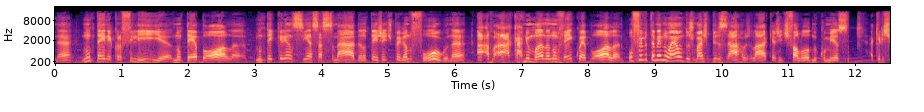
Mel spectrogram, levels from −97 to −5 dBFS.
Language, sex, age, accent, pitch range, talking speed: Portuguese, male, 20-39, Brazilian, 150-190 Hz, 205 wpm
